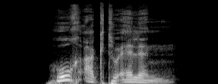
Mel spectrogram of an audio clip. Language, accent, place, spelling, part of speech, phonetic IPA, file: German, Germany, Berlin, hochaktuellen, adjective, [ˈhoːxʔaktuˌɛlən], De-hochaktuellen.ogg
- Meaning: inflection of hochaktuell: 1. strong genitive masculine/neuter singular 2. weak/mixed genitive/dative all-gender singular 3. strong/weak/mixed accusative masculine singular 4. strong dative plural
